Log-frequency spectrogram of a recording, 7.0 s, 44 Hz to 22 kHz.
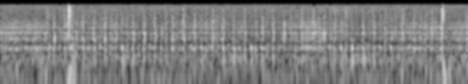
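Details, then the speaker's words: AM radio tuned to 1215 in a home shop; rapid rasping buzz about four pulses a second over steady hiss; owner suspects a USB hub's wall-wart power supply, noise frequency shifts as devices are plugged in; radio interference buzz, unconfirmed. "I think it's actually the wall wart that's causing interference"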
